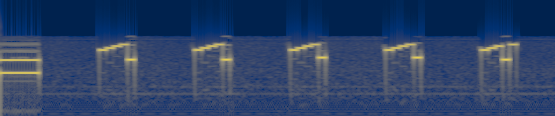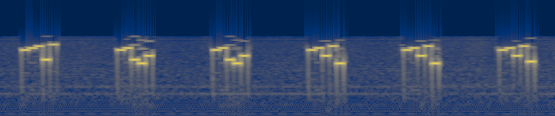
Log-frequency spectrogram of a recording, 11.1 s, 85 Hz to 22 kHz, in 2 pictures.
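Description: Five-tone selective call (ZVEI), heard as quick runs of five tones, tones of about 70 ms. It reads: 89003 89003 89004 89004 89033 89033 89315 89315 89501 89501 89502
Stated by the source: ZVEI five-tone selective call received on an SDR, hosted by Feuerwehr Orlamünde.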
